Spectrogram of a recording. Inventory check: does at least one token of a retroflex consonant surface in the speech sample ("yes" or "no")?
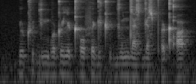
yes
